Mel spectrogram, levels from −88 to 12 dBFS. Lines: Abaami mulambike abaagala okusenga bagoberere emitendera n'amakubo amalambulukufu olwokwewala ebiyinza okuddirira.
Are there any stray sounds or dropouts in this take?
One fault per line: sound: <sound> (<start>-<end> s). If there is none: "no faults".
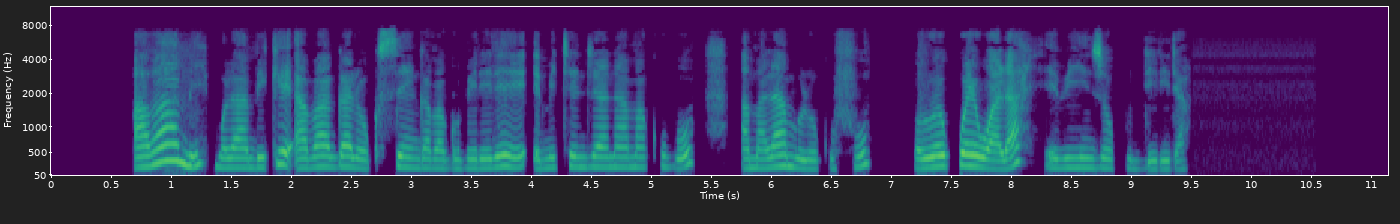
no faults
